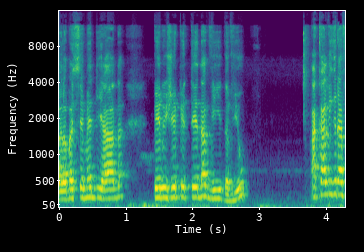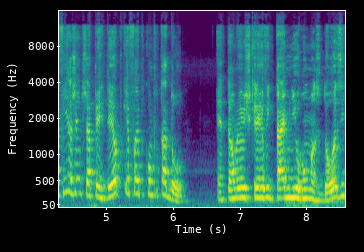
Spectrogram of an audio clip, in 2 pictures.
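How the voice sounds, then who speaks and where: A man's voice: sits high, a bit bright. A man from Brazil, a history professor being interviewed, talking in a reflective, lecturing way with rhetorical questions and many check-in tags. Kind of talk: academic interview talk.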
